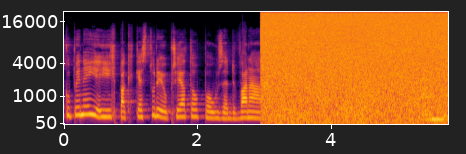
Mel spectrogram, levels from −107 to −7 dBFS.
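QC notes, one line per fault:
2.95–5.77 s, wrong sample width: the sound turns into loud hiss with the original buried beneath it, slowed to half speed and an octave lower. This points to 32-bit samples read as 16-bit. Each sample splits into two values, and the low halves become noise.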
